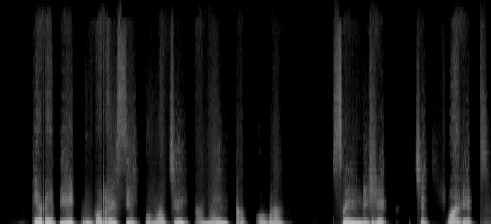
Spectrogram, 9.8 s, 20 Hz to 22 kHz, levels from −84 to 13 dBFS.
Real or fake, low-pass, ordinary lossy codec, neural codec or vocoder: fake; none; none; codec, 44.1 kHz, 0.9 kbps, DAC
